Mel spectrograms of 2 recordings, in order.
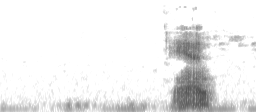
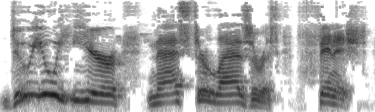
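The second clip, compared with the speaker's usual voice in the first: forceful, raised threatening voice; stern apostle; 6 semitones higher than usual. Acted. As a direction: warn him off, hard and high.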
